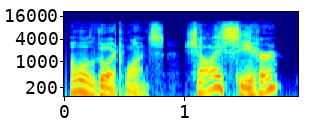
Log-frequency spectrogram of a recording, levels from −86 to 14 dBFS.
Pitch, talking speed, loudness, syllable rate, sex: 130 Hz, 245 wpm, -17 LUFS, 5.7 syllables/s, male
